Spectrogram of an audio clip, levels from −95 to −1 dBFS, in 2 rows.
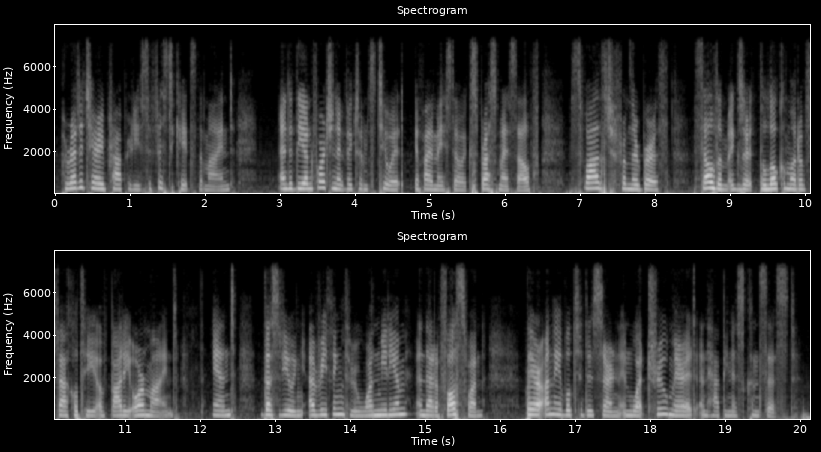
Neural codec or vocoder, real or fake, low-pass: codec, 24 kHz, 3.1 kbps, DualCodec; fake; 7.2 kHz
